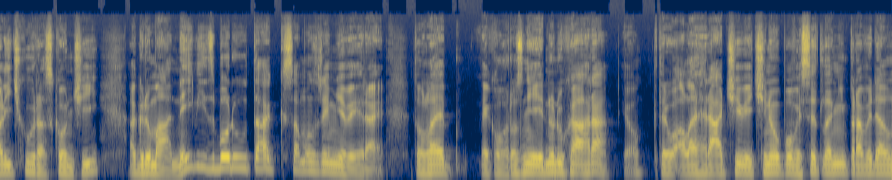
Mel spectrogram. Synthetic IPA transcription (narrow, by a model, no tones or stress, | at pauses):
liːt͡ʃkuɦɾasko̞nt͡ʃiːʔaɡdo̞maːnɛjviːd͡zbo̞duːt̪aksamo̞zr̝ɛjmɲɛvɪɦɾa̰jɛ̰t̪oɦlɛjɛ | jako̞ɦɾo̞zɲɛjɛdno̞duxaːɦɾajo̞̰ːkt̪ɛɾo̞wʔalɛɦɾaːt͡ʃɪvjɛt͡ʃɪno̞wpo̞vɪsvjɛt̪lɛɲiːpɾavɪdɛl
